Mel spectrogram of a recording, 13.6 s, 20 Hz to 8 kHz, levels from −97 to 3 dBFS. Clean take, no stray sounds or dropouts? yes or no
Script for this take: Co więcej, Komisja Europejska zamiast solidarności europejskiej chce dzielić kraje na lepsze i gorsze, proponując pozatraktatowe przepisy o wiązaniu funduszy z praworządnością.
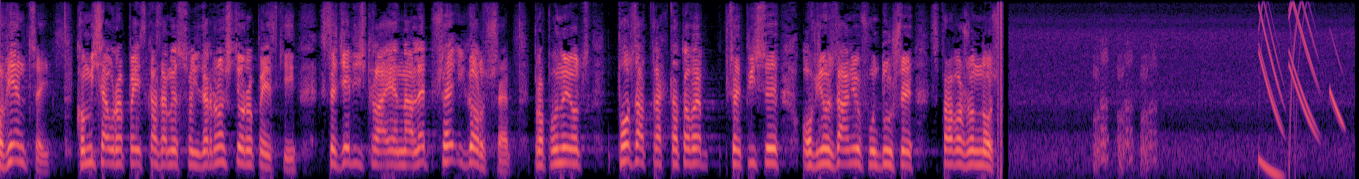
no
